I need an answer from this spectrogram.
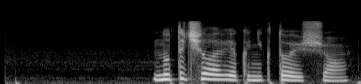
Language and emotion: Russian, angry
